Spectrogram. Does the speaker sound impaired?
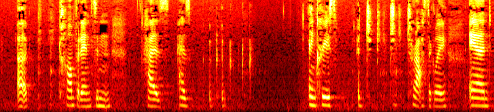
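Yes: stuttering; stuttering recognized as a problem around fourth grade after changing schools, first met others who stutter through Our Time at 16; stuttered a lot on own name in tenth grade, used tricks to hide stuttering; here repeated words, prolonged sounds, blocks.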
